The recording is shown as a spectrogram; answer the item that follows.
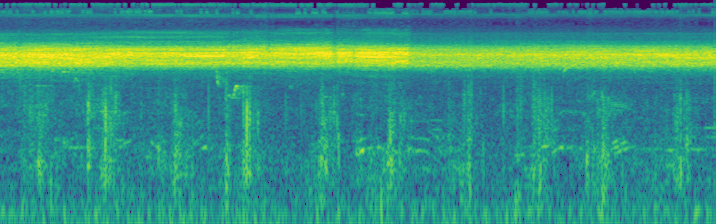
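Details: Outdoor insect sound, a continuous high whining hum holding one even pitch throughout, with light ticks and rustles underneath and a small drop in loudness partway through.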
